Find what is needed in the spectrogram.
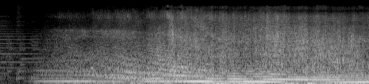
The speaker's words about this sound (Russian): молодец, поменял самолет на кукурузник.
